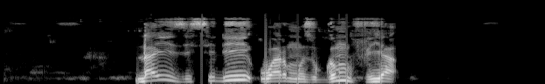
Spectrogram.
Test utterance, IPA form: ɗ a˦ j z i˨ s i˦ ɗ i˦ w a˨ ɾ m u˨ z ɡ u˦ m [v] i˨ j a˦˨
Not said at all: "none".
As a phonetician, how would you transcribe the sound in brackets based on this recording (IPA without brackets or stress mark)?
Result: v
